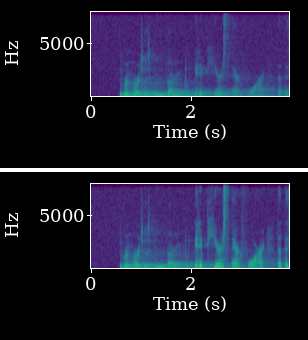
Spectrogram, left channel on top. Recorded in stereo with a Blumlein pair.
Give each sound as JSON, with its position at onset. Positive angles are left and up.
{"t": 0.6, "sound": "a man speaking", "azimuth_deg": 0, "distance_m": 1.6}
{"t": 2.1, "sound": "a woman speaking", "azimuth_deg": -60, "distance_m": 0.5}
